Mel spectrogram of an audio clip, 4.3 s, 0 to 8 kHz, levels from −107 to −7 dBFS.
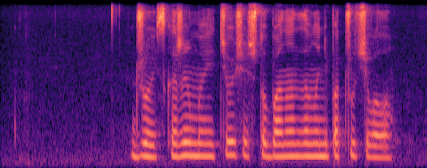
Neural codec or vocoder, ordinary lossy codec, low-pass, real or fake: none; none; 7.2 kHz; real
